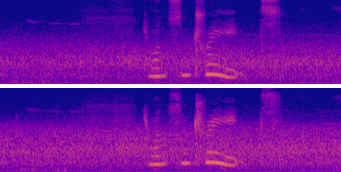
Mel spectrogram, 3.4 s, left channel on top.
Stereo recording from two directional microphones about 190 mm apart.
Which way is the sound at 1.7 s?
10° left (ahead or behind).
